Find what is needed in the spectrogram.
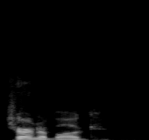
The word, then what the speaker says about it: Chernobog: Cernobog is the greatest character ever. – Cernobog. Or have you pronounce it, but Chernobog. – Like Chernobog.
